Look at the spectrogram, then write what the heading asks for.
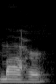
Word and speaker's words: Maher: last thing Brett Maher cuz again he's Canadian so they pronounce it Maher shout out to all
